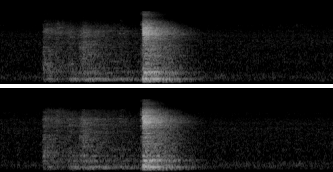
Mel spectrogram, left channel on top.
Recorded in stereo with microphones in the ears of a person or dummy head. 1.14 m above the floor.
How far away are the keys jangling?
About 1.9 m.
